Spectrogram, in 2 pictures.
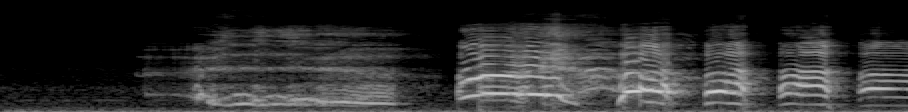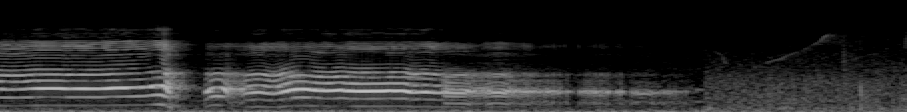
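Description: An elderly woman wails and sobs close by.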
